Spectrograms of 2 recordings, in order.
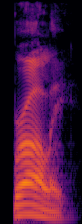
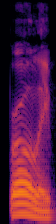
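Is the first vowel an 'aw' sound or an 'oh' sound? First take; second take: aw; oh. First: The first vowel sounds like 'aw'. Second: The first vowel sounds like 'oh'. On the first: The speaker calls it wrong. "some people pronounce Broly as Brawly" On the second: The speaker calls it right. "how people pronounce the word Broly"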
